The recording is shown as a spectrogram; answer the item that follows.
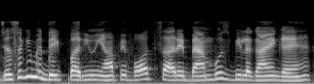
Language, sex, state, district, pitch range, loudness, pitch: Hindi, female, Bihar, Katihar, 200-225 Hz, -13 LUFS, 210 Hz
